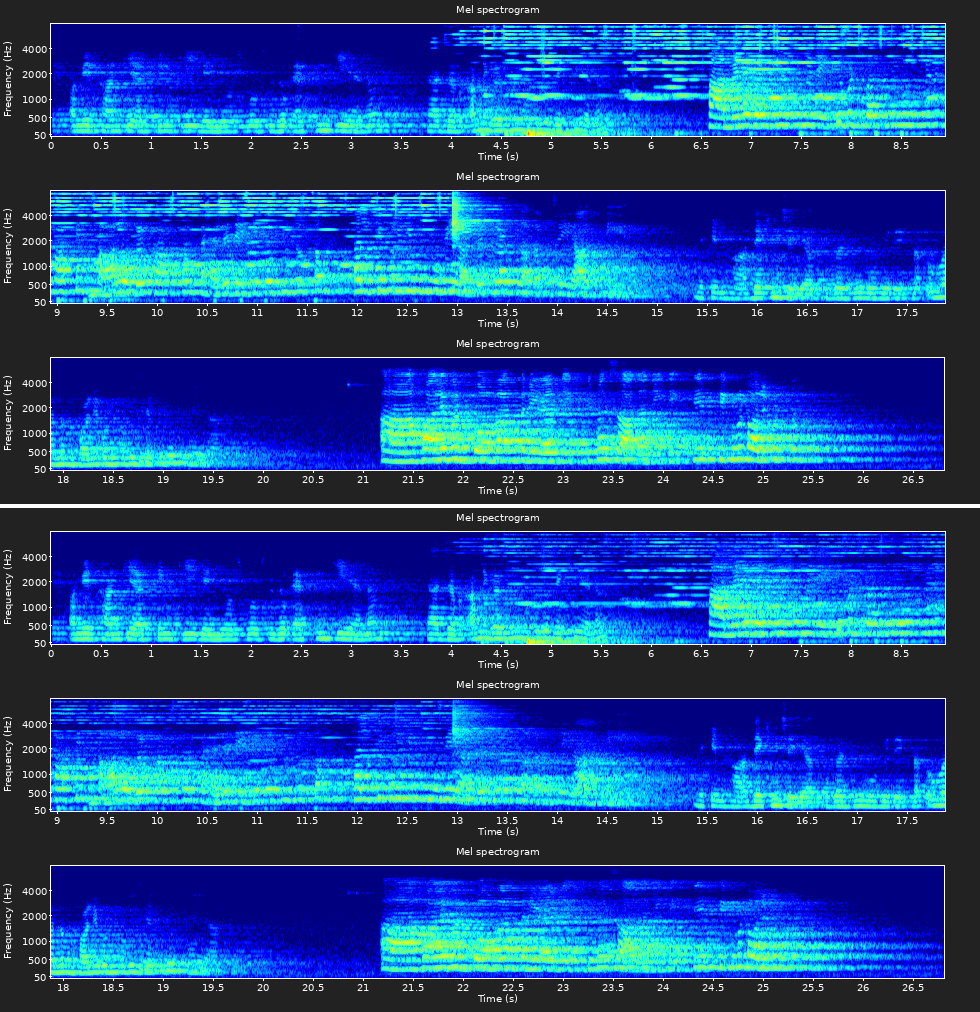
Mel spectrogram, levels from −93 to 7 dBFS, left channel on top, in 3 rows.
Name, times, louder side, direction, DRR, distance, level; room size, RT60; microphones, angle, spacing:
voice 1, 0.2-3.3 3.8-5.6 15.4-19.6, right 1 dB, 20° right, 1 dB, 0.6 m, -46 dB
sound 1, 3.9-13.5, left 11 dB, 60° left, 0.4 m, -38 dB
voice 2, 6.6-11.7 12.0-14.7 18.8-19.1 21.2-25.5, left 2 dB, 40° left, -5 dB, 2.6 m, -39 dB
25.0 x 9.7 x 2.6 m, 3.0 s
head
